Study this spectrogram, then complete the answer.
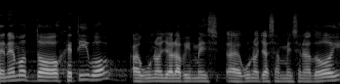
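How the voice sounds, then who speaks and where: This man has a slight Andalusian accent, a fairly high pitch and ordinary pitch variation. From Andalusia, Spain (Córdoba). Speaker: EU energy policy official. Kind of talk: conference talk. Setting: conference stage with audience. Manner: conversational, informal.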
